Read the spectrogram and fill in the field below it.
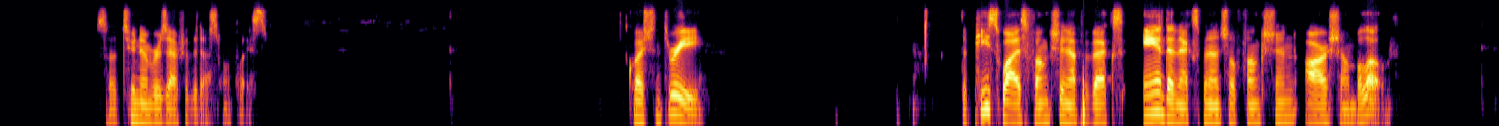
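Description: A young man speaks calmly into a close microphone, explaining in short bursts with pauses.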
